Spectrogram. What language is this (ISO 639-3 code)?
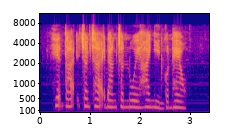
vie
